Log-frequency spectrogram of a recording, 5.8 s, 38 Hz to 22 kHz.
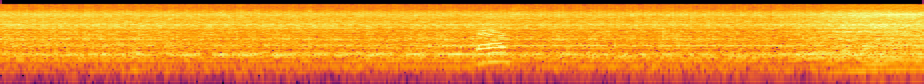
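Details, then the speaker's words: Toyota Alphard 2AZ-FE engine after replacing a worn balancer shaft that had caused a rough noise near the oil pan on cold mornings, heard from underneath: smooth, steady idle hum with no roughness or knock; fixed. "Oke sudah sangat jelas berbeda bunyinya sekarang sudah halus Jadi udah nggak ada bunyi kasar lagi diare mesin"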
